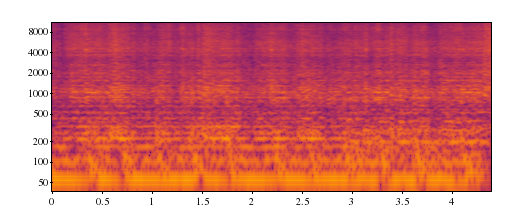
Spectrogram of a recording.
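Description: A band playing an instrumental song live through a club PA, loud, with a heavy steady bass under drums and synths, heard from among the audience.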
